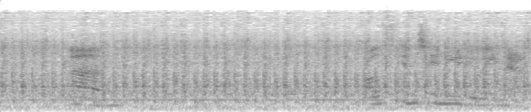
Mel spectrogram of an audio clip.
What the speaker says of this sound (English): So I'm just making a zigzag stitch all the way down this side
